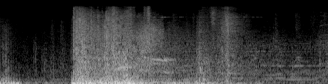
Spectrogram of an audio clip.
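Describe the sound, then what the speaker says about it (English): Gunfire in the Red Dead Redemption video game, with a Gatling gun opening up: a sudden loud, dense burst of rapid shots that keeps rattling on under the game's din for several seconds. "Use that Gatling gun"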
